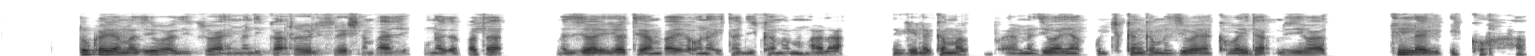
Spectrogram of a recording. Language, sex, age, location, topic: Swahili, male, 18-24, Wajir, finance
